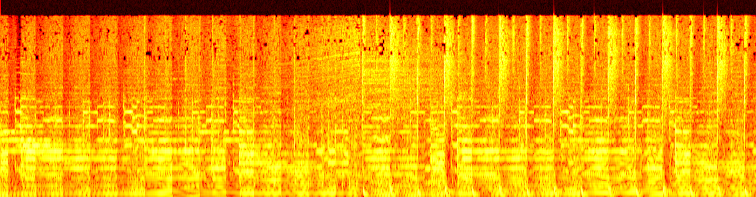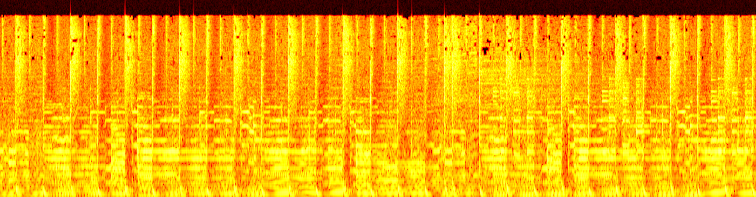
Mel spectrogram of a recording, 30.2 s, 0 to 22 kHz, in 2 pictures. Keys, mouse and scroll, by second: 0.0 click, 2.1 click, 4.3 click, 7.3 click, 8.4 click, 9.4 click, 12.3 a, 17.0 click, 19.9 click, 21.6 ctrl+d, 24.5 click, 25.5 click, 29.4 click.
